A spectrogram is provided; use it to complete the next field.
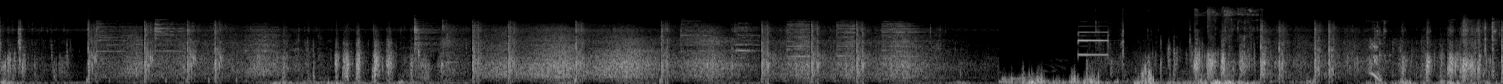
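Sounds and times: short electronic beep: 10.8 - 11.2.

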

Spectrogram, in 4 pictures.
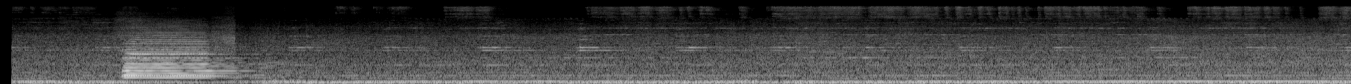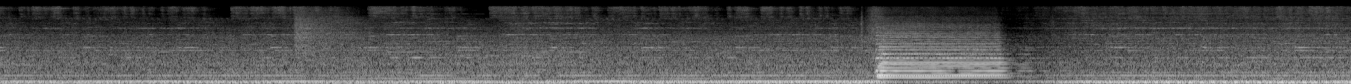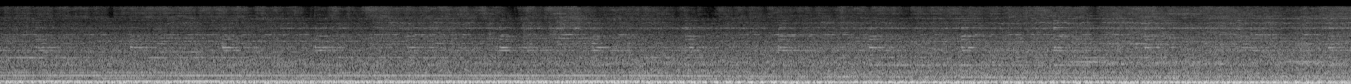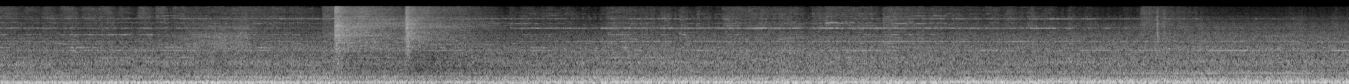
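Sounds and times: low rumble of diesel locomotives: 0.0 - 54.0
locomotive horn blast: 1.2 - 2.8, 22.2 - 24.0
wheels squealing: 24.0 - 54.0.

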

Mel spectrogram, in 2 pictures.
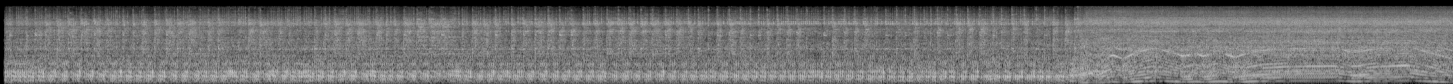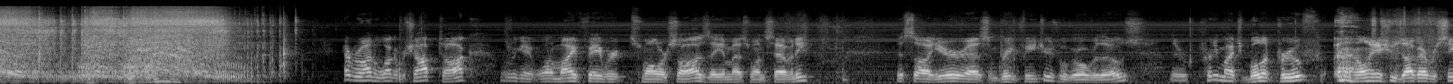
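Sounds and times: chainsaw engine revving: 0.1 - 17.5, 27.9 - 29.0.

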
